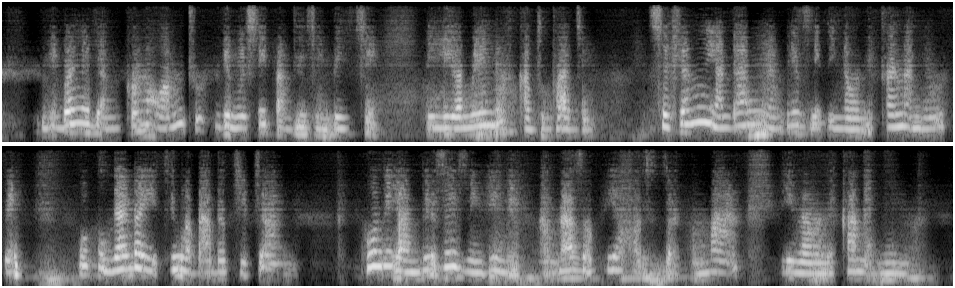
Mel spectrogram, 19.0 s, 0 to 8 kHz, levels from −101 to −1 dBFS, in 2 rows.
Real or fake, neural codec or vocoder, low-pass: fake; codec, 44.1 kHz, 0.9 kbps, DAC; 7.2 kHz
